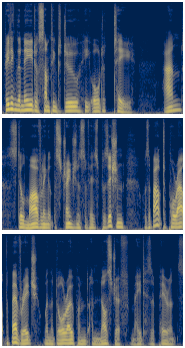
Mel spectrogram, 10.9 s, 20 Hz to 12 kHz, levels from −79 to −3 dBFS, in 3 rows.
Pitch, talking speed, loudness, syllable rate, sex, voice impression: 105 Hz, 195 wpm, -21 LUFS, 5.9 syllables/s, male, masculine, middle-aged, tensed, powerful, slightly hard, slightly halting, intellectual, sincere, calm, mature, friendly, wild, lively, slightly kind, slightly sharp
